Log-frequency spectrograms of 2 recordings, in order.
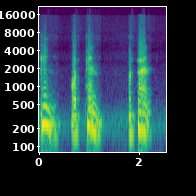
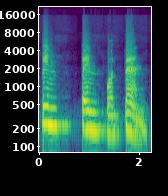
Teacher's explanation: word initial is slightly aspirated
